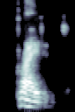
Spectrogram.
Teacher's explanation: la t en medio de dos vocales tiende a convertirse en una r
